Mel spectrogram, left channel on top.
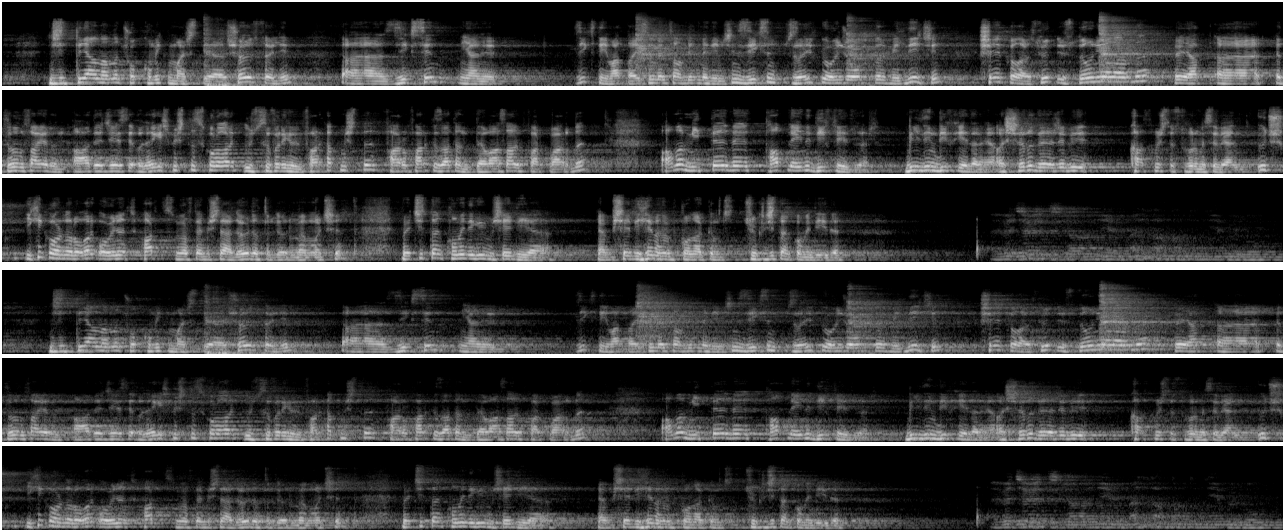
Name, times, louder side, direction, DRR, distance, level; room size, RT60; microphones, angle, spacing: voice 1, 0.5-2.9 3.4-5.0 5.7-9.4 9.8-11.5 11.7-18.7 18.9-21.5 21.8-23.7 24.1-31.1 31.6-34.0, left 4 dB, 80° left, 13 dB, 0.7 m, -20 dB
sound 1, 0.9-11.6, left 1 dB, 55° left, 6.3 m, -34 dB
voice 2, 35.5-38.2, equal, 20° right, -4 dB, 6.5 m, -38 dB
28.5 x 24.5 x 5.1 m, 2.7 s
head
